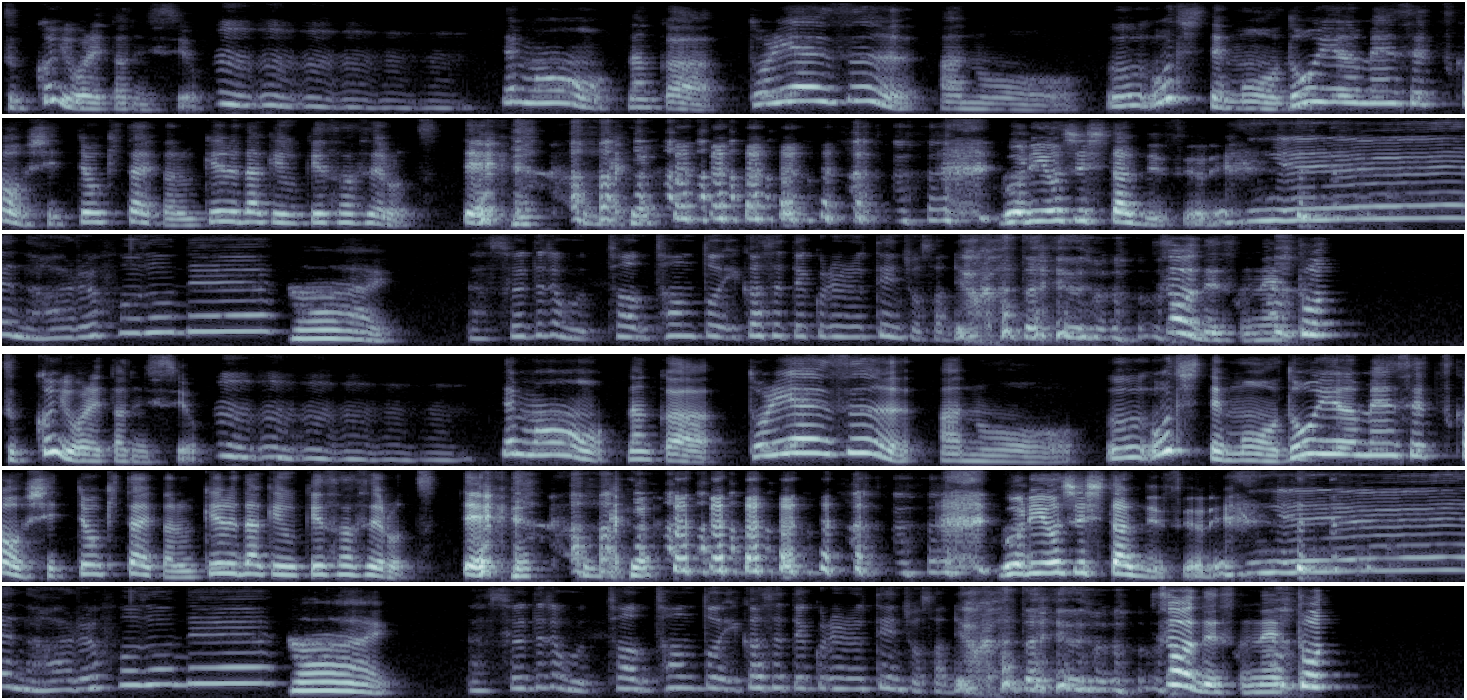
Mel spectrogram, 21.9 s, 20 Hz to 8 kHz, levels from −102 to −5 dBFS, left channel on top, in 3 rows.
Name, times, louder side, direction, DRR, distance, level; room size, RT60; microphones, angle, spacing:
voice 1, 0.0-1.0 2.5-9.3 9.6-10.0 10.2-11.3 12.0-13.6 16.1-16.5 20.4-21.2, right 5 dB, 75° right, 0.4 m, -30 dB
voice 2, 1.1-2.3 6.4-6.5 9.9-10.5 11.5-12.4 13.5-16.0 17.0-20.5 21.0-21.1, equal, 5° right, 0.5 m, -40 dB
2.2 x 2.0 x 3.7 m
head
